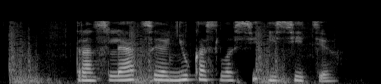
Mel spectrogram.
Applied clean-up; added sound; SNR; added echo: none; Boom; 14 dB; none.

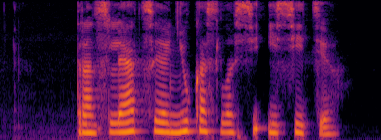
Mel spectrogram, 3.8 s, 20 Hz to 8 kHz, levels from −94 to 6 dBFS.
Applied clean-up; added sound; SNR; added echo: none; none; none; none.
